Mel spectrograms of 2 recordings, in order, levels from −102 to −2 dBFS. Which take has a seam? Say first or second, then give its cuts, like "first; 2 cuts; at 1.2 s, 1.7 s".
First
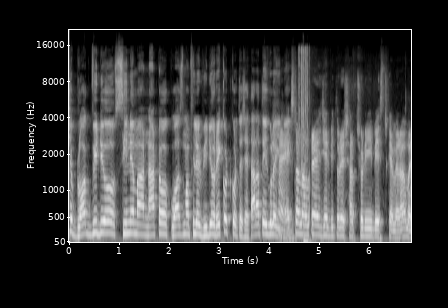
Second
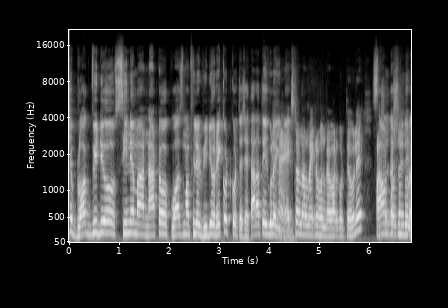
first; 1 cut; at 4.8 s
